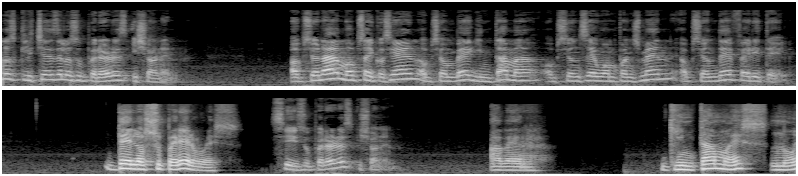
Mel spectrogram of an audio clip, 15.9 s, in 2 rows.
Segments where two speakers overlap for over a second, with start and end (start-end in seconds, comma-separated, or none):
none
